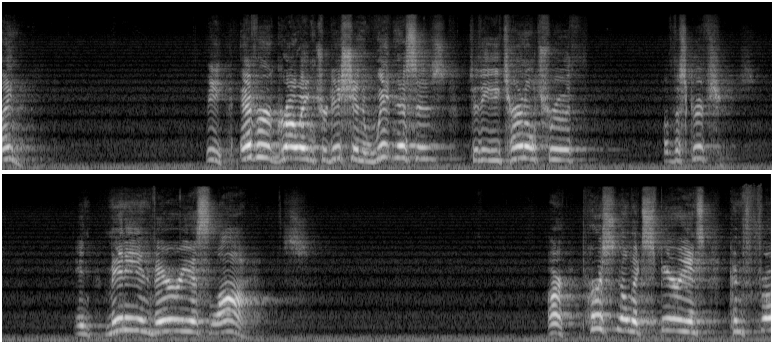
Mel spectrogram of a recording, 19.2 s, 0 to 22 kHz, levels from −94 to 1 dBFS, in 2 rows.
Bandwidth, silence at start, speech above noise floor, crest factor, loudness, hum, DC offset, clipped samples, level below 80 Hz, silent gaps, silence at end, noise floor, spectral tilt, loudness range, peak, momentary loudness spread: 16 kHz; 0 s; 33 dB; 22 dB; -22 LUFS; none; under 0.1%; under 0.1%; -56 dBFS; none; 0 s; -55 dBFS; -2.5 dB/octave; 13 LU; -4 dBFS; 18 LU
